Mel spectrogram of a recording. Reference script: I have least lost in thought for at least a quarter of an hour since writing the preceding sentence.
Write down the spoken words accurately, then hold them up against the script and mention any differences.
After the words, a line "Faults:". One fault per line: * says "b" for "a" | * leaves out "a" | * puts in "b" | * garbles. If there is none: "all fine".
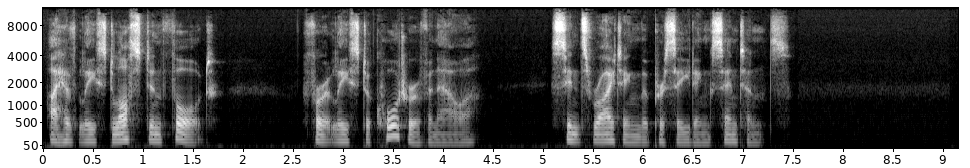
I have least lost in thought for at least a quarter of an hour since writing the preceding sentence.
Faults:
all fine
